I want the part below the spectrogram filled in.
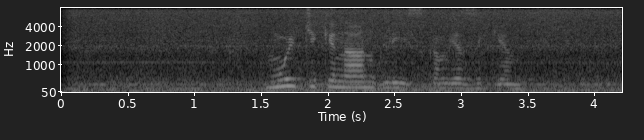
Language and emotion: Russian, neutral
